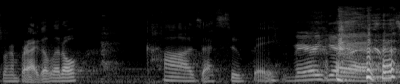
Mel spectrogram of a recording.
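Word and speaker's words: Käsesuppe: And you made a German soup for us last time, which I still remember how to pronounce. Uh-huh. I just want to brag a little. Kasa Suppe.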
